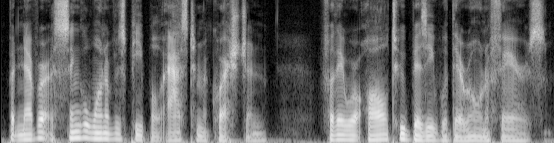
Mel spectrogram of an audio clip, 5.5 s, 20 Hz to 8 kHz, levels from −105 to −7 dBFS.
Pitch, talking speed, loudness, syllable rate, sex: 90 Hz, 240 wpm, -21 LUFS, 6.4 syllables/s, male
